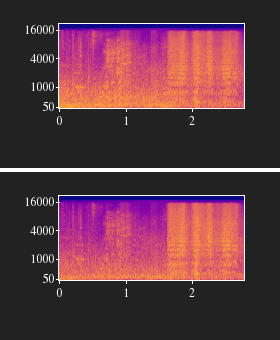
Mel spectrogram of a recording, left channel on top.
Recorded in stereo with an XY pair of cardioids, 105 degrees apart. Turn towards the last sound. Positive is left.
turn(degrees=-15)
